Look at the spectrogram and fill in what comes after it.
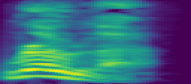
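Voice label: "roller", English, British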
